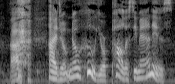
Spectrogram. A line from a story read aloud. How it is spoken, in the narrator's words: she said sharply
